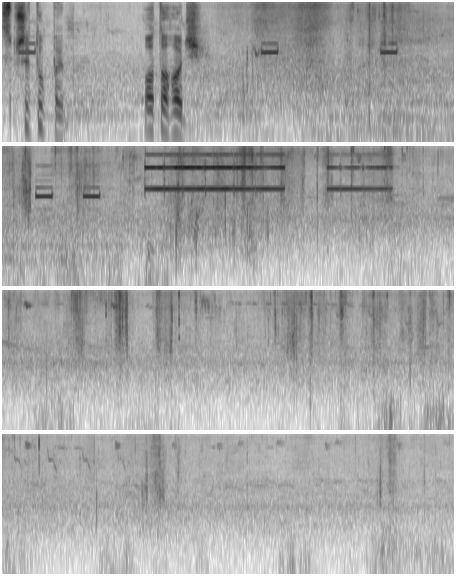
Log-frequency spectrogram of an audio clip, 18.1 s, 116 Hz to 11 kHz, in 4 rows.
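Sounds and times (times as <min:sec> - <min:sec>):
electronic bite alarm beeping: 0:00.1 - 0:00.5, 0:02.6 - 0:02.8, 0:03.8 - 0:04.0, 0:04.8 - 0:08.6.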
